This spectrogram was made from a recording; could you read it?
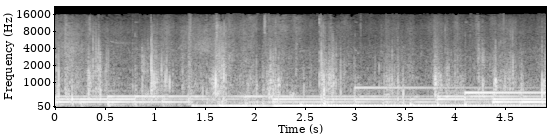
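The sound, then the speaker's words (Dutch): Steady footsteps crunch across a snowy landscape in sunshine at an even walking pace, moderately loud, over a constant low hum with faint tonal lines in the background. “Over het sneeuwlandschap lopen we nu ergens heen.”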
